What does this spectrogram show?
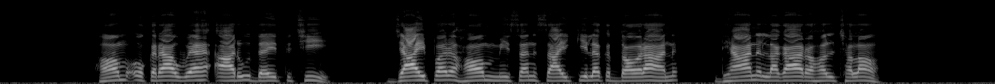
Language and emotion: Maithili, neutral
